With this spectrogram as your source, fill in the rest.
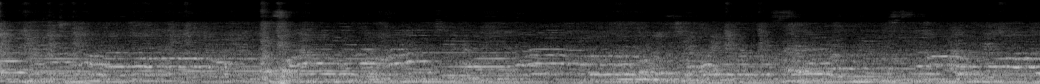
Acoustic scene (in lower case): cafe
